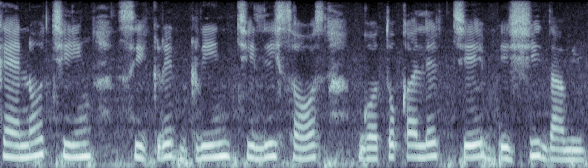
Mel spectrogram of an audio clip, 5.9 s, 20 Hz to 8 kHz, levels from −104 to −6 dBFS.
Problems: none marked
